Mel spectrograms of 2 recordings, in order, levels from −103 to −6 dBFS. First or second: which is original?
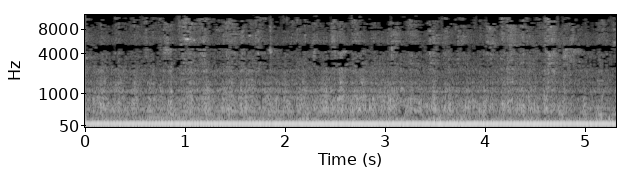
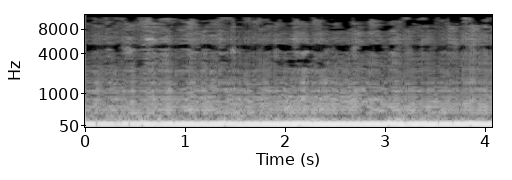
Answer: first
